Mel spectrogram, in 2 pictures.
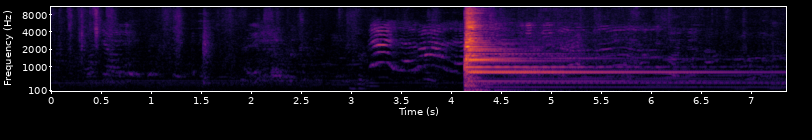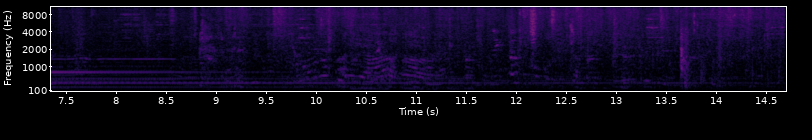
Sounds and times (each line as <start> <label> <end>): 4.2 chimes 10.3
4.2 Gongs 11.6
